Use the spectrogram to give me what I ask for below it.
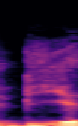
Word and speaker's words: billet: So, billet means, don't pronounce like that, billet. Billet is not correct, guys. Billet, billet. This is I. Whenever you have these four letters in a word, you must pronounce like that. Ie, ie, ie, like billet.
